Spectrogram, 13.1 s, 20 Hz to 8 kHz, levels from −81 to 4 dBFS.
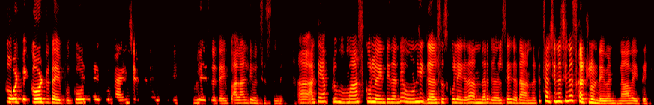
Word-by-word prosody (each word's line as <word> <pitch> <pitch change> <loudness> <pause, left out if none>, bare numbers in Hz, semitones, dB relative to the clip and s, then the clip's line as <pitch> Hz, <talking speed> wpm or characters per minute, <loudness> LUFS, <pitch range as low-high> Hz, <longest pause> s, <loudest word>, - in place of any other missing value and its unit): Coat, 270 -1 +6 0.2
coat 270 0 +10
type. 215 -2 +1 0.2
Coat 230 0 +1
type, 445 -1 -6 0.2
pant 215 +2 -6
shirt - - -11 0.2
type 405 +6 -12 0.7
blazer 210 -2 -5
type 185 0 -6
అలాంటివి 210 +1 -4
వచ్చేస్తున్నాయి. 180 -3 -15 0.3
ఆహ్ 230 0 -2
అంటే 245 +6 -5
అప్పుడు 295 -1 -8 0.3
మా 255 - +2 0.2
స్కూల్లో 285 -2 +1
ఏంటిదంటే 250 +3 -4 0.2
ఓన్లీ 285 +2 +1
గర్ల్స్ 225 +2 +1
స్కూలే 245 -3 -2
కదా! 230 +4 -2
అందరూ 225 +1 -2
గర్ల్సే 200 +4 -3
కదా! 205 +1 -2
అన్నట్టు 195 - -9
చాలా 340 -4 +1
చిన్న, 320 0 +4
చిన్న 360 +2 +4
స్కర్ట్‌‌లుండేవండి 195 - +2
నావైతే. 180 -2 -5
230 Hz, 140 wpm, -24 LUFS, 200-270 Hz, 0.7 s, Coat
